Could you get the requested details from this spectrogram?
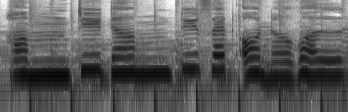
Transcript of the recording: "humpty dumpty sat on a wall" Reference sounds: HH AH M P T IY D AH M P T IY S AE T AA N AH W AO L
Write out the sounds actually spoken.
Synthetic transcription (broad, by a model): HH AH M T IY D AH M T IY S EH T AA N AH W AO L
